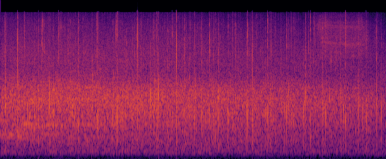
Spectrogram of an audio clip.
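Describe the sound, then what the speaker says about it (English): Steady applause from a commencement ceremony audience for a student soloist, a dense, even roar of many hands clapping that holds at a fairly constant level throughout. "Give her a round of applause."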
